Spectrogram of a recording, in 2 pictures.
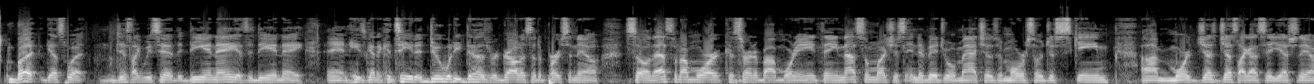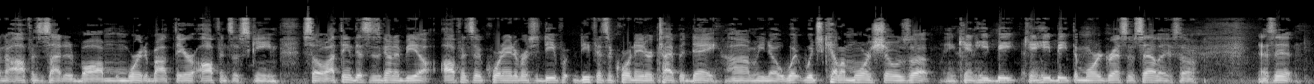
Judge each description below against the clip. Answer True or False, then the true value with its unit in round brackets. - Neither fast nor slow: False (250 wpm)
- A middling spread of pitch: False (2.2 semitones)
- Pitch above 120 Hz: False (100 Hz)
